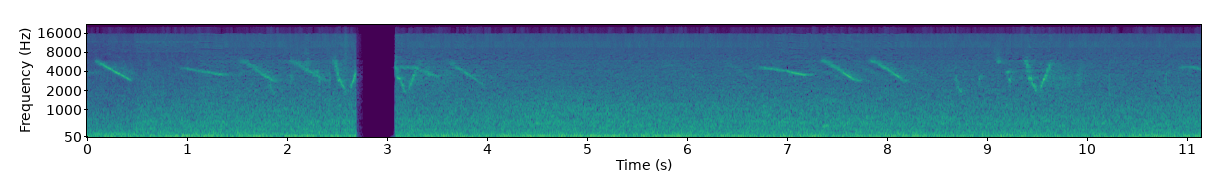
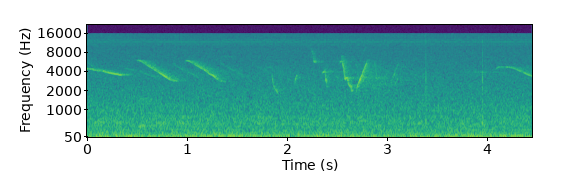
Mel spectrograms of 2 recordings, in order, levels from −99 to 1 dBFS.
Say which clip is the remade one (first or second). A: first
